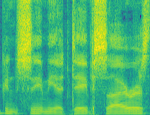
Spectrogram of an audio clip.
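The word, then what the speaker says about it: Sirus: You can see me at Dave Cyrus. That's spelled S like virus, S-I-R-U-S.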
